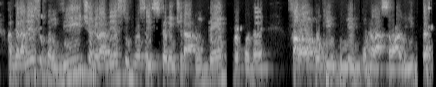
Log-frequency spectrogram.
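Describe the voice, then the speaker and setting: A man's voice: medium pitch, reverberant, poor audio. A man with a Brazilian accent giving an online lecture, patiently explaining the sign alphabet step by step. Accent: Brazilian Portuguese. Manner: patient, explanatory, demonstrates as he talks.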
